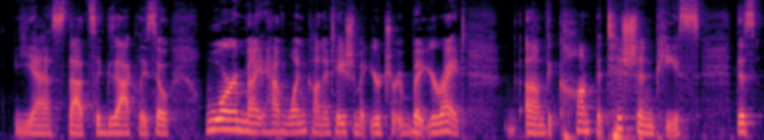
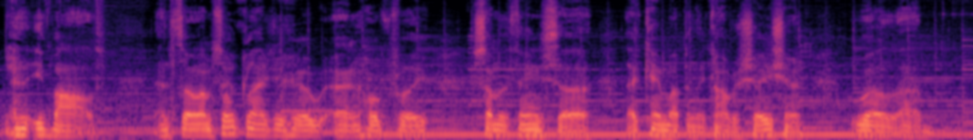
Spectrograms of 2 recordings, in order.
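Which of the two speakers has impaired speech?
The second: tongue cancer; partial tongue removal, tongue paralyzed by tumor; recovering, tongue exercises; could not speak when paralyzed, expected to improve.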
